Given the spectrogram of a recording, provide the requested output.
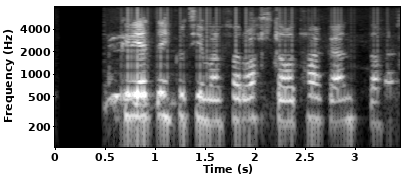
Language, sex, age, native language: Icelandic, female, 18-19, Icelandic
